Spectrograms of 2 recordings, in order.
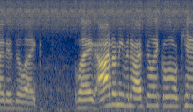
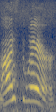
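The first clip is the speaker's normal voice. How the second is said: high, loud emphatic exclamation; loud, pitched-up gush; real gushing; 8 semitones higher, 10 dB louder than usual. Real, not acted. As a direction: burst out with heartfelt insistence. Gushing over the gift giver.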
